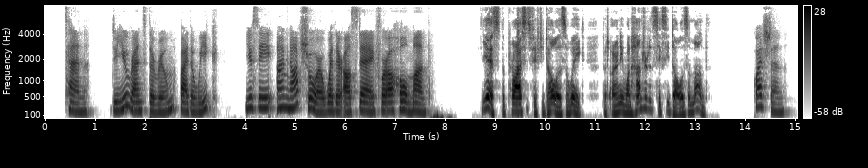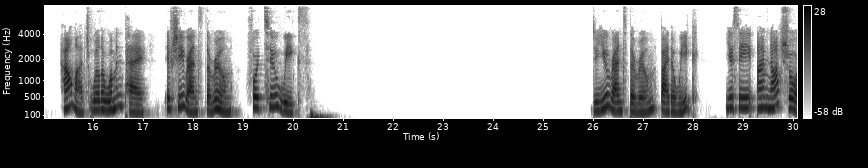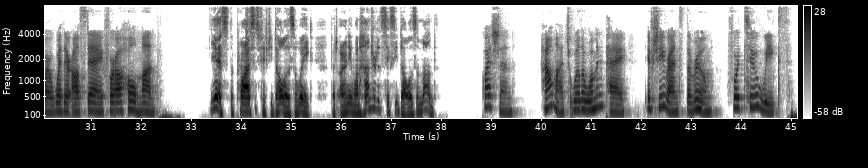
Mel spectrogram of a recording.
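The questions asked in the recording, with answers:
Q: How much will the woman pay if she rents the room for 2 weeks?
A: $100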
